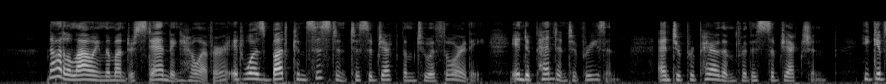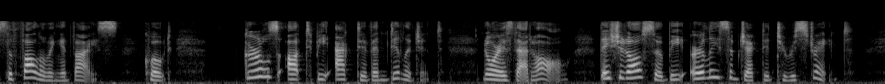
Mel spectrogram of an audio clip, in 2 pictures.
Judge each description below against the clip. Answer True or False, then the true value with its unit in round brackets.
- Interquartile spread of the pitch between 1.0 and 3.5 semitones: False (4.5 semitones)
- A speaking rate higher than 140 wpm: True (165 wpm)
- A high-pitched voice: True (215 Hz)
